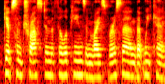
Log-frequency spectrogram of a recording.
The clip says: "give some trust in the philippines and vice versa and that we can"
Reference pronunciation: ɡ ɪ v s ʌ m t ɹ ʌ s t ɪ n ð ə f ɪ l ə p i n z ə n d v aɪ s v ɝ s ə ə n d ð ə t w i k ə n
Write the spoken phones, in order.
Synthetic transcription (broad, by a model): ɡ ɪ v s ʌ m t ɹ ʌ s t ɪ n ð ə f ɪ l ə p i n z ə n v aɪ s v ɝ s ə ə n ð ə t w i k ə n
